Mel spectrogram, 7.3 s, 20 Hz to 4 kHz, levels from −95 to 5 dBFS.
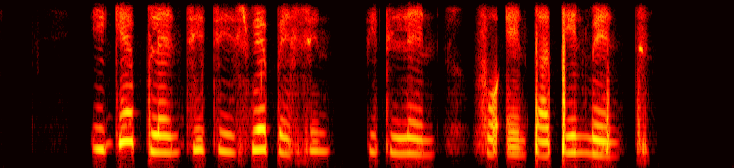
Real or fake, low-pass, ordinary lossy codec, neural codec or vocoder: real; 3.6 kHz; Opus, 64 kbps; none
